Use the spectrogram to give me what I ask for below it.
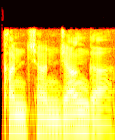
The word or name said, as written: Kangchenjunga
